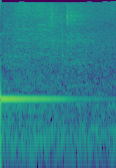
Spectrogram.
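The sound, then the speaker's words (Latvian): A single steady electronic signal tone, a parliament voting bell rung before a vote on a bill amending the law on the Bank of Latvia in second reading, sounds clearly at a fixed mid pitch, then fades away gradually over about a second against a quiet background. “Lūdzu zvanu, balsosim par likuma projektu grozījumu likumā par Latvijas Banku otrajā lasījumā.”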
